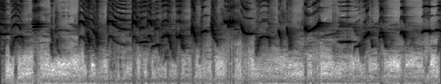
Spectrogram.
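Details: Oriental magpie-robin battling at a songbird competition, pouring out a loud, varied torrent of whistles, quick upslurred notes and scratchy bursts, phrases following each other with barely a gap.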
